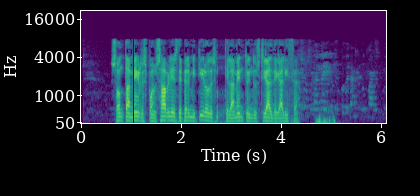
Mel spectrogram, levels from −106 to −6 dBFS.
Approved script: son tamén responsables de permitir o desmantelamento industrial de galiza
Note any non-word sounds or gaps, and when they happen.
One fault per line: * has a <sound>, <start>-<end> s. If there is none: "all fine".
* has a dropout, 1.0-1.1 s
* has a dropout, 2.7-2.9 s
